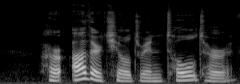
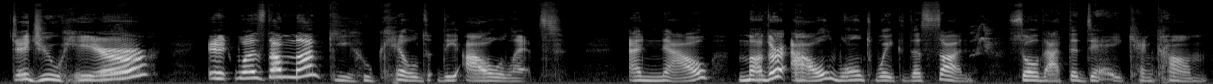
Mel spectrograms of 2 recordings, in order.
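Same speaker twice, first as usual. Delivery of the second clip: louder, booming lion king; king's voice; 6 dB louder than usual. Acted. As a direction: announce it like a ruler. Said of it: "The king said to the gathered animals".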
